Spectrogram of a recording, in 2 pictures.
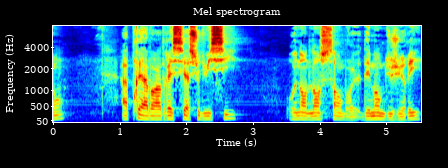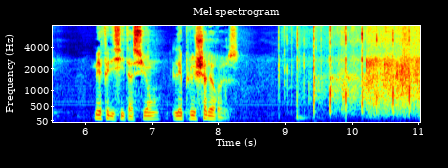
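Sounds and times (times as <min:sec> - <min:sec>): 
speech: 0:01.0 - 0:02.8, 0:03.5 - 0:09.3
audience applause: 0:09.2 - 0:11.0.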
